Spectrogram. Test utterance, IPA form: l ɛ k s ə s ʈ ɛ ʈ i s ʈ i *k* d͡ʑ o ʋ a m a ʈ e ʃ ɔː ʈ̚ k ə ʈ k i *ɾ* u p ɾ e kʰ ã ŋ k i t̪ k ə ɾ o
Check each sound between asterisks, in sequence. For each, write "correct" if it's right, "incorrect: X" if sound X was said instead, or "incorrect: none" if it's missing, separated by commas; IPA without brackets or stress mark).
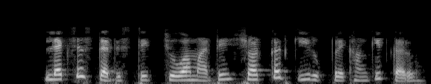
correct, correct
